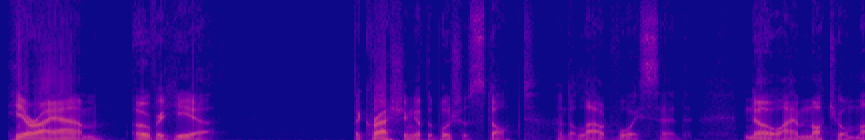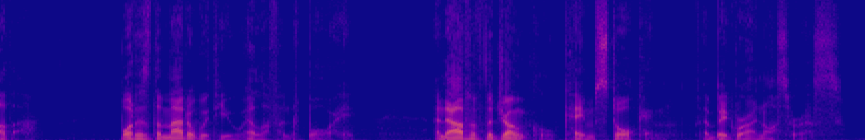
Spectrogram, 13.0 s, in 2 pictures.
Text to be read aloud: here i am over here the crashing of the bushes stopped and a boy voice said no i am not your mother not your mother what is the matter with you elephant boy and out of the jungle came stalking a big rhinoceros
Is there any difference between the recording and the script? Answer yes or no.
yes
